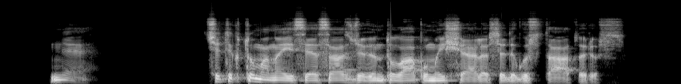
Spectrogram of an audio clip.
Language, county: Lithuanian, Šiauliai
